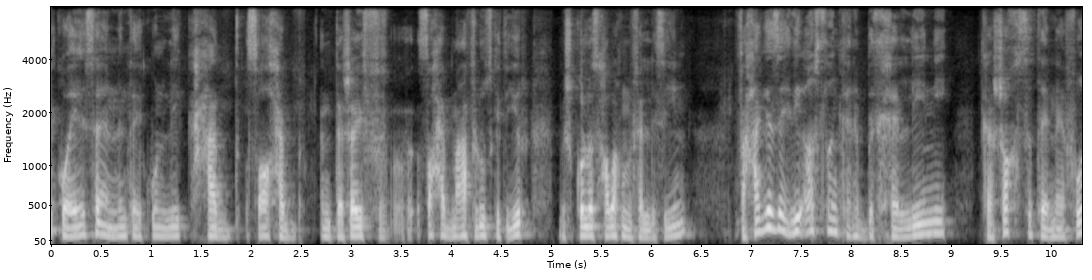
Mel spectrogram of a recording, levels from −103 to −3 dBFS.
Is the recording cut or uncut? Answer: uncut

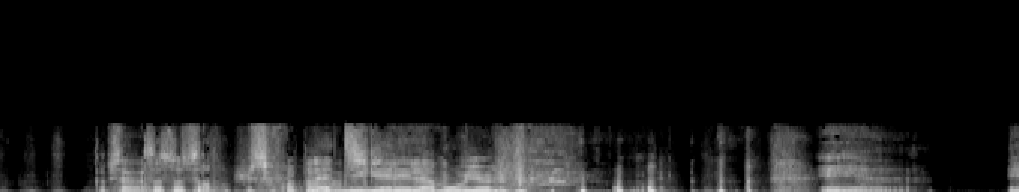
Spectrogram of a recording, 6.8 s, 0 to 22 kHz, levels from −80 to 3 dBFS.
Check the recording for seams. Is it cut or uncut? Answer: uncut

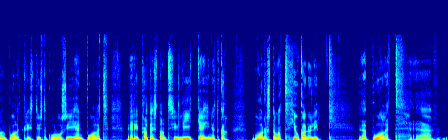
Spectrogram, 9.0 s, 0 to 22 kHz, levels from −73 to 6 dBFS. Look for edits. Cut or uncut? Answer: uncut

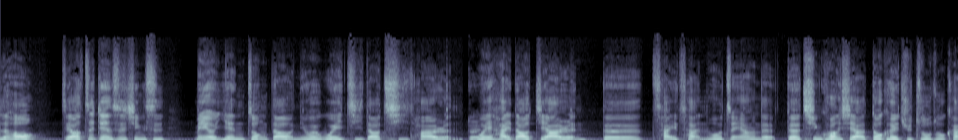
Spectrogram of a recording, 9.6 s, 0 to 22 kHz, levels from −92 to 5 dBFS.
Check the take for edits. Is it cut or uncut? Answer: uncut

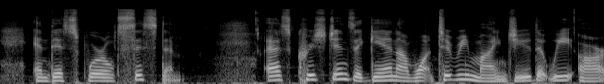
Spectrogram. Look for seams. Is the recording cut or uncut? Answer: uncut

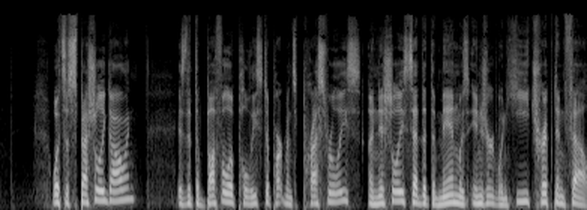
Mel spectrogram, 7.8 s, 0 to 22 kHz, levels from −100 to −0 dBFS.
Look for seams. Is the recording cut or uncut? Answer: uncut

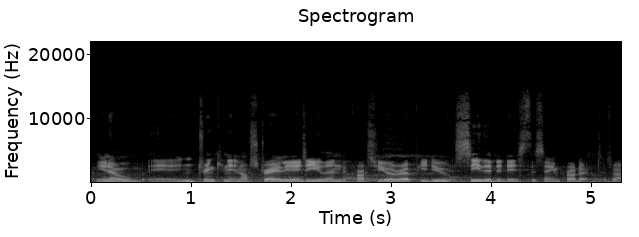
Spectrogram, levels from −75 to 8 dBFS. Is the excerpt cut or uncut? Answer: cut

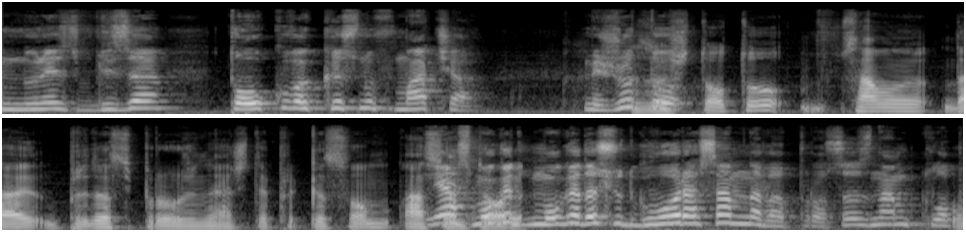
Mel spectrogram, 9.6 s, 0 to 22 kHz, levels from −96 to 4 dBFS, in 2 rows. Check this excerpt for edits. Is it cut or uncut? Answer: cut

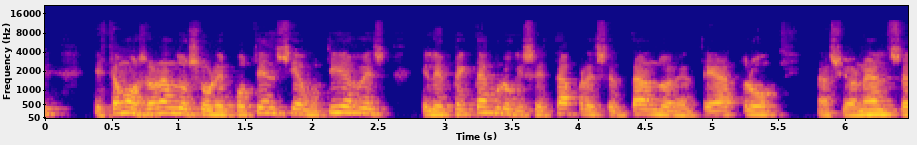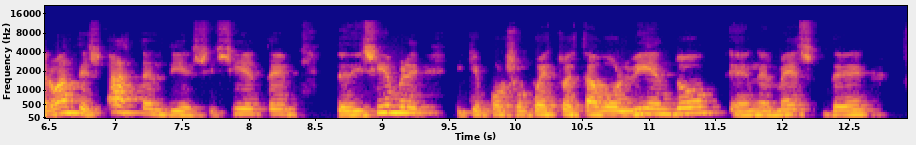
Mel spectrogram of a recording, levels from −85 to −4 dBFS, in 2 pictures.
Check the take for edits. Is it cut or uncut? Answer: uncut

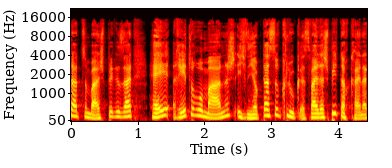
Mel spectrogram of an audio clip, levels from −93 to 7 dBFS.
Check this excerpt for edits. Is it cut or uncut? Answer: cut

